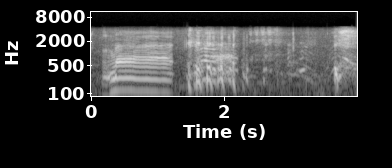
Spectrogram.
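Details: A goat at a zoo gives one drawn-out, steady bleat lasting about a second, then people start talking.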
